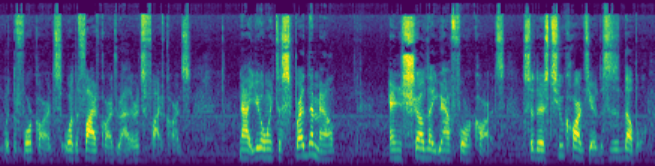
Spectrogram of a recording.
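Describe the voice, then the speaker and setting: Male tutorial presenter, slightly high register, casual instructional delivery with emphatic repetition, light noise on the recording. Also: low-quality recording. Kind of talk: casual step-by-step card trick tutorial.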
